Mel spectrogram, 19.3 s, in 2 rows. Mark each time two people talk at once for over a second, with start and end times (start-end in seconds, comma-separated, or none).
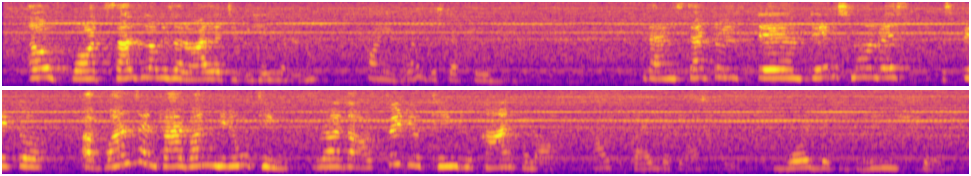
none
